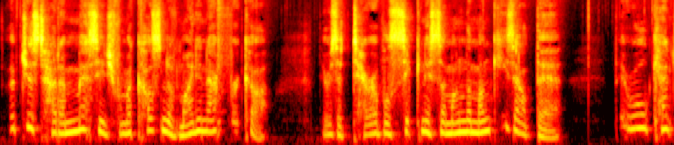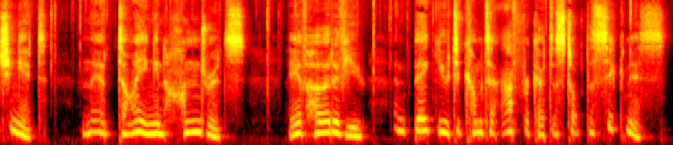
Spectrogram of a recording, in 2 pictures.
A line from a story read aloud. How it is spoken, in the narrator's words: he cried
